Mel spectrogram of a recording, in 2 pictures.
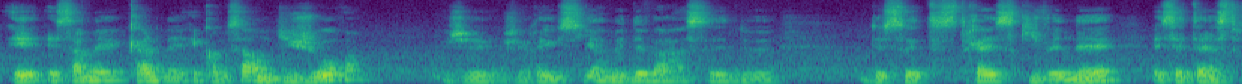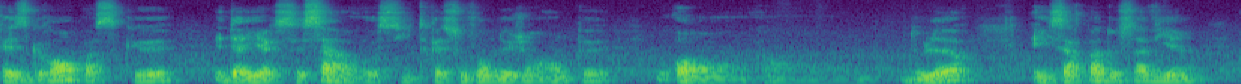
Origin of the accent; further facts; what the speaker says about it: Poland; accent: Polish; French is a second language; il y a un accent polonais aussi dedans. Comme je suis polonais, pardon.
